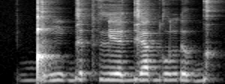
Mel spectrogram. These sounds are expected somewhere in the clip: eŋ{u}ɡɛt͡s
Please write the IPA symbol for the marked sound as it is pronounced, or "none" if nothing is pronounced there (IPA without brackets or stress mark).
u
